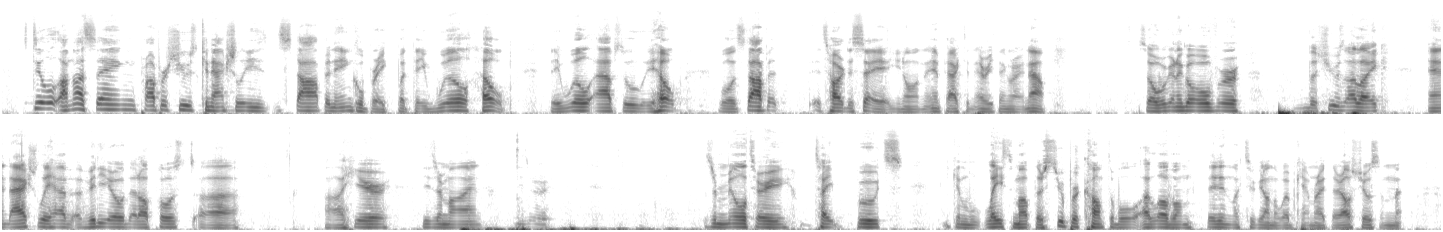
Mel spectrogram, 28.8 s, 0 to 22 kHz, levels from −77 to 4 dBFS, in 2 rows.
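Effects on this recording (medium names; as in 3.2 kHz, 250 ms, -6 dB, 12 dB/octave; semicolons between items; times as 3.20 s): tremolo triangle 4 Hz, depth 80%; a quantiser's noise floor 12-bit, dither none; AAC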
